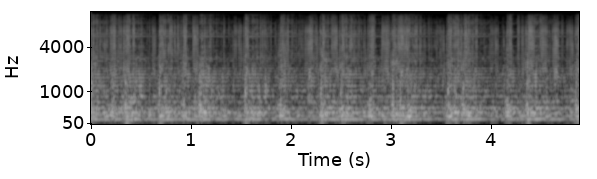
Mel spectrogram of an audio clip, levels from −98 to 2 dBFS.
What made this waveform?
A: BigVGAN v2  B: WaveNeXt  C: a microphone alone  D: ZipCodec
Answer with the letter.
A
